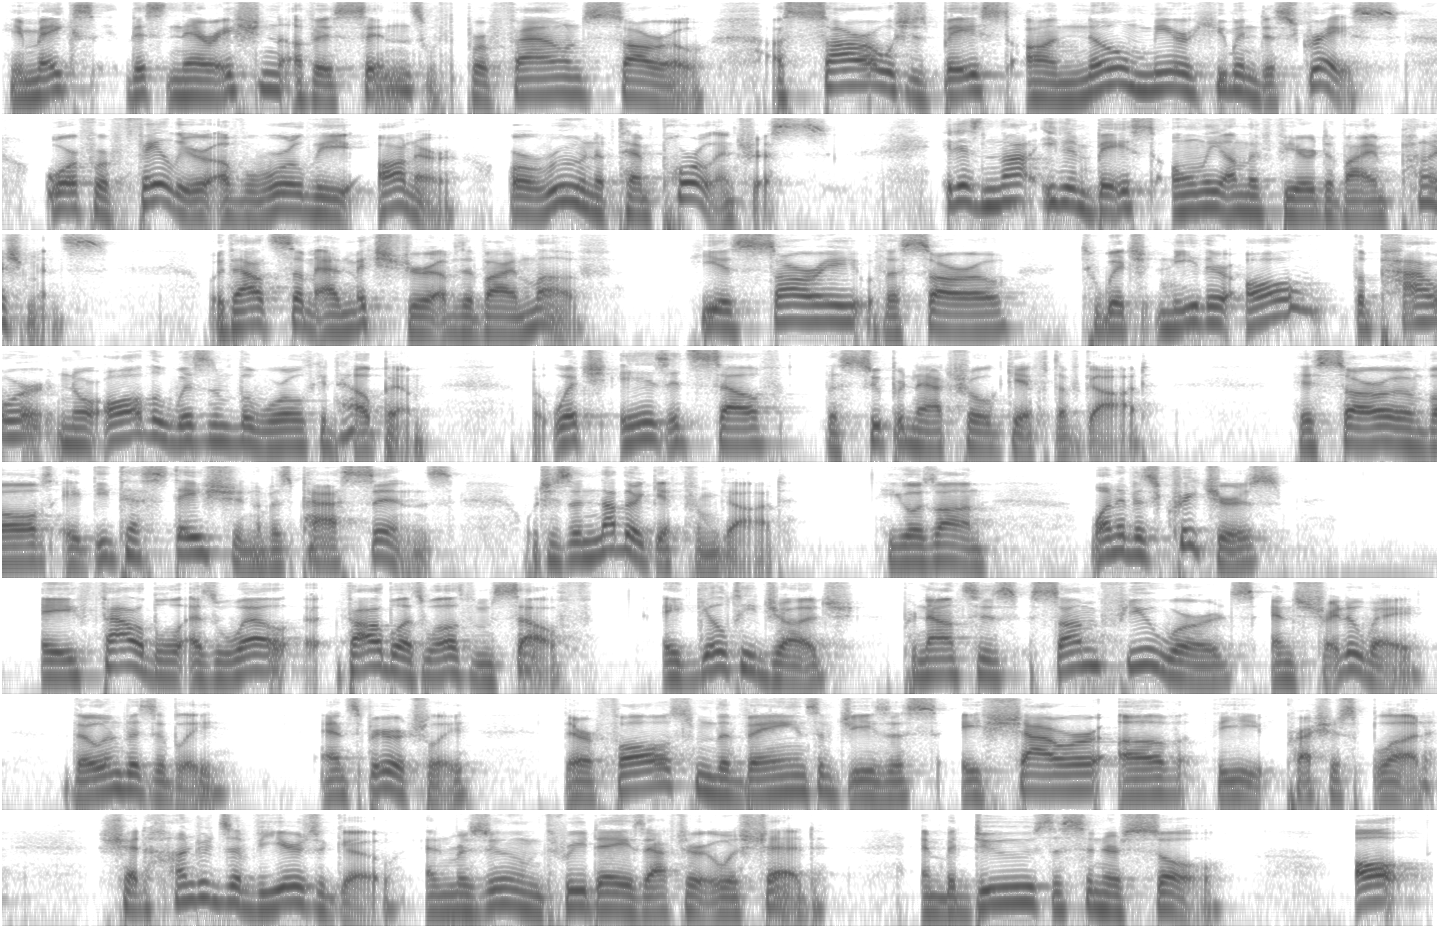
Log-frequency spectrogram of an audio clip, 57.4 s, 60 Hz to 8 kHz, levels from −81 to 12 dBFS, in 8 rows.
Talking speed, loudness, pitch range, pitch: 165 wpm, -26 LUFS, 115-155 Hz, 130 Hz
